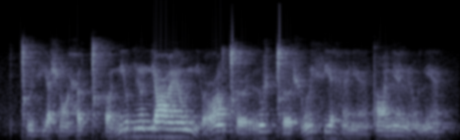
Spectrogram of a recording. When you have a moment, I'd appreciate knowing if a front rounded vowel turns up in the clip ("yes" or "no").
no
